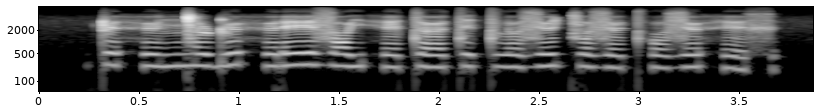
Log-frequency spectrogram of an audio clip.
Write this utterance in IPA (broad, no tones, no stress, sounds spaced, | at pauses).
ʈ ɪ h ʏ ŋ͡ǀ ø ɖ ʏ h ʏ ɾ e z ɔ j h e t œ t i t l ʊ z ʏ c ʊ z ø t̪ʰ o z ʏ h ɪ x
